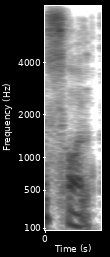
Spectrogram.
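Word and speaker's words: соль: দেখুন এটা এস, এটা ও, আর এটা এল, আর এই অক্ষরটাকে বারবার বলছি আমি, শুধু এই বি এর মতো হলে এটা উচ্চারণ হয় না। এটা একটা সাইন। এটা এটা যে অক্ষরে পিছিয়ে থাকে সে অক্ষরকে এটা কোমল করে, এটাকে বলা হয় কোমল সাইন বা সফট সাইন।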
